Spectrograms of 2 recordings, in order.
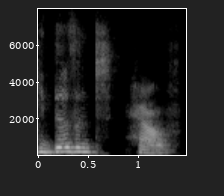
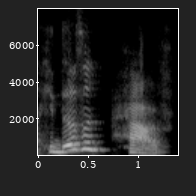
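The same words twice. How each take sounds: First: The t in doesn't is clearly pronounced. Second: The t in doesn't is dropped. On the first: The speaker calls it wrong. "eu não vou falar" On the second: The speaker calls it right. "não falarem o T. Então, ó"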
